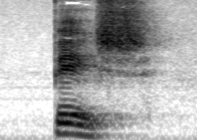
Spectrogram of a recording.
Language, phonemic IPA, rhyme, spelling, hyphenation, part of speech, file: Dutch, /peːs/, -eːs, pees, pees, noun / verb, Nl-pees.ogg
- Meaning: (noun) 1. a sinew 2. a bowstring; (verb) inflection of pezen: 1. first-person singular present indicative 2. second-person singular present indicative 3. imperative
